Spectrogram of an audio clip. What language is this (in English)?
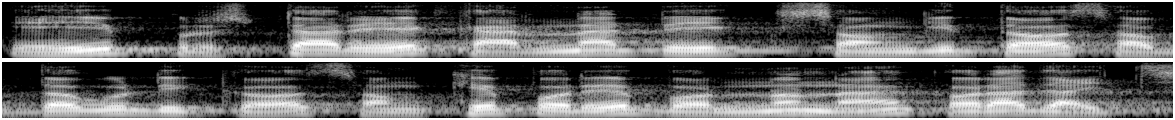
Odia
